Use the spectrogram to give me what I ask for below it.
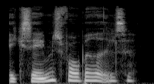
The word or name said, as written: eksamensforberedelse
